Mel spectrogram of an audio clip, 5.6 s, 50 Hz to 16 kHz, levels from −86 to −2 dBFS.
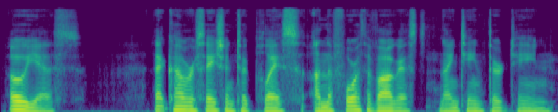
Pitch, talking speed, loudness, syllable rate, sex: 110 Hz, 140 wpm, -18 LUFS, 4.7 syllables/s, male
